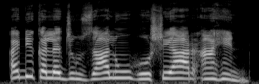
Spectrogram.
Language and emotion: Sindhi, neutral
